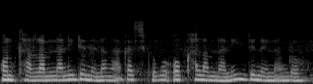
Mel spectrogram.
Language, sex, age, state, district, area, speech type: Bodo, female, 18-30, Assam, Udalguri, urban, spontaneous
